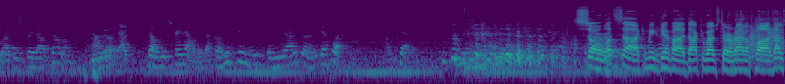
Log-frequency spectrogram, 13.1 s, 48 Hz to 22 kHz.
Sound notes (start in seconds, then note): 7.5 audience laughs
